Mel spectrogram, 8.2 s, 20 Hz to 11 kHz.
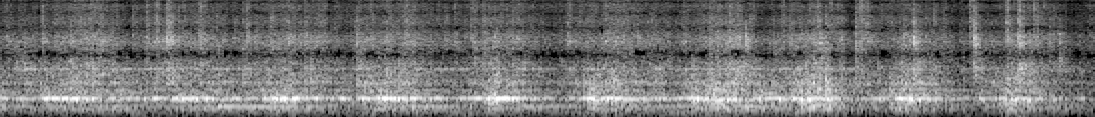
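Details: Cumberland 7.5 hp granulator, 12x12 chamber, grinding about 10 lb of stranded insulated copper wire: loud crunching and chopping over steady motor hum, surging about every second as wire loads cutters; normal operation under load.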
